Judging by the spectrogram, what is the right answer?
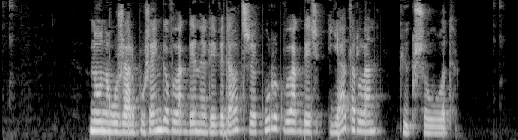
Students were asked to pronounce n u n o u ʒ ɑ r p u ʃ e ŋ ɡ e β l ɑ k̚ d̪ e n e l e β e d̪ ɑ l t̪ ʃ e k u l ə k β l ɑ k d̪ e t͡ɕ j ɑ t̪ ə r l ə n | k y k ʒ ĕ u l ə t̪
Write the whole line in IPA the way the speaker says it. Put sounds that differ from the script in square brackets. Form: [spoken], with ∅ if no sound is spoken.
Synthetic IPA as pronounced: n u n o u ʒ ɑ r p u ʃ e ŋ ɡ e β l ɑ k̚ d̪ e n e l e β e d̪ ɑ l t̪ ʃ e k u [ɾ] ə k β l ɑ k d̪ e t͡ɕ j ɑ t̪ ə r l [ɑ] n | k y k [ʃ] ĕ u l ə t̪

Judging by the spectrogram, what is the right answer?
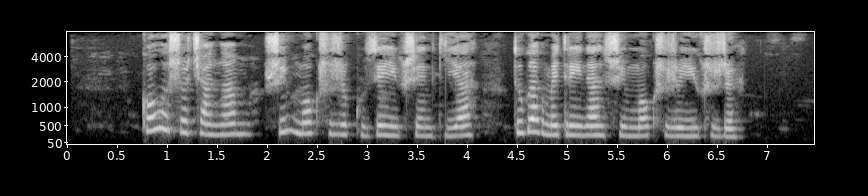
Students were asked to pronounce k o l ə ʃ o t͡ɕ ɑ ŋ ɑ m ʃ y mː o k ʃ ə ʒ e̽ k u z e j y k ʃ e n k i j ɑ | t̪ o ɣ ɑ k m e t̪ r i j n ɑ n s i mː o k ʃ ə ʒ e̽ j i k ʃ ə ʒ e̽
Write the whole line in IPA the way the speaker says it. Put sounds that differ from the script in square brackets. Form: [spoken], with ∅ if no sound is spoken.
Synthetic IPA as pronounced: k o l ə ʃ o t͡ɕ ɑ ŋ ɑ m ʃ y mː o k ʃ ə ʒ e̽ k u z e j y k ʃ e n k i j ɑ | t̪ [u] ɣ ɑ k m e t̪ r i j n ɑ n [ʃ] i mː o k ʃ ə ʒ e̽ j [y] k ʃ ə ʒ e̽

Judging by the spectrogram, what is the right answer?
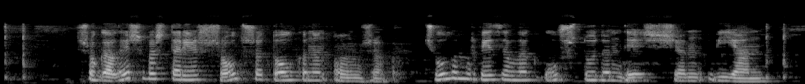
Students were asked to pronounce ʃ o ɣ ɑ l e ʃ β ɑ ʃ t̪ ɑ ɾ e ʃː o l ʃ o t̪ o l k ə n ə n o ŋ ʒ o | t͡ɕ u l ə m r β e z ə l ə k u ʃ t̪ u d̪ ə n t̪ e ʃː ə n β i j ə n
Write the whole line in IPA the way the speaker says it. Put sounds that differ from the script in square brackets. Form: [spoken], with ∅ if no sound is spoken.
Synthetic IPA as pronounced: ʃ o ɣ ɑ l e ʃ β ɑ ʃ t̪ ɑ ɾ e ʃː o l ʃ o t̪ o l k ə n ə n o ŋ ʒ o | t͡ɕ u l ə m r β e z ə l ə k u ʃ t̪ u d̪ ə n [d̪] e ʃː ə n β i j [ɑ] n

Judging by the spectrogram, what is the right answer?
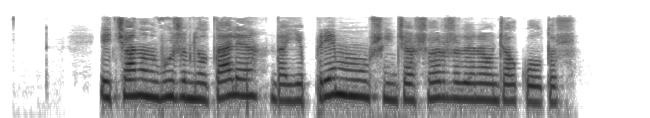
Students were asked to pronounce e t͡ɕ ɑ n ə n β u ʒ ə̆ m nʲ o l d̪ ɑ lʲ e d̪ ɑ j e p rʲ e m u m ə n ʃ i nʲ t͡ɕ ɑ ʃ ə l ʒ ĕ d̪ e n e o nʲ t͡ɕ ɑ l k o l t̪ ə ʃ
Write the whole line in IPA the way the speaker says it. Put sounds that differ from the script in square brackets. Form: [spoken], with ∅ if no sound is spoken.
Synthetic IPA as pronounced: e t͡ɕ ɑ n ə n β u ʒ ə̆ m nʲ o l [t̪] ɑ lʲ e d̪ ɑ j e p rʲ e m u m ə [m] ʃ i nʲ t͡ɕ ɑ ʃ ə [r] ʒ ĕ d̪ e n e o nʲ t͡ɕ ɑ l k o l t̪ ə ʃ

